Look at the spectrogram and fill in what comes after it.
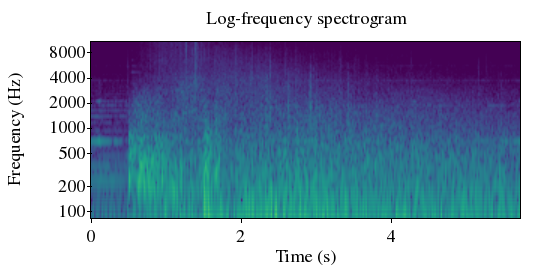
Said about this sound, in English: Flames erupt from a metal drum outside the cottage.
